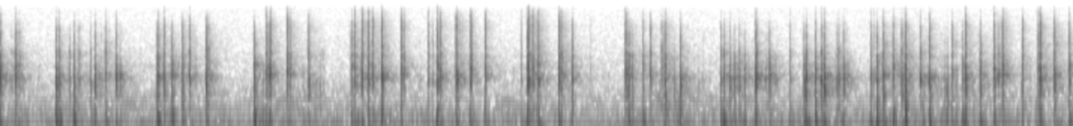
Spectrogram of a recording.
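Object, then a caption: Coated canvas zip pouch. Long nails scratch and tap the surface of a Louis Vuitton coated-canvas zip pouch held up by its face. Quick, dry scratching strokes and clicks come in rapid bursts, with bright, crisp edges and little ring after each stroke.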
